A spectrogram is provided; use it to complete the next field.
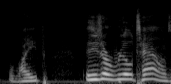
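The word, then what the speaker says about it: Weippe: And it's spelled w e i p p e, Wipe.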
